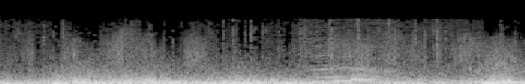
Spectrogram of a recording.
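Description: A bear growling in a low, steady rumble, with a bellowing call about three seconds in.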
